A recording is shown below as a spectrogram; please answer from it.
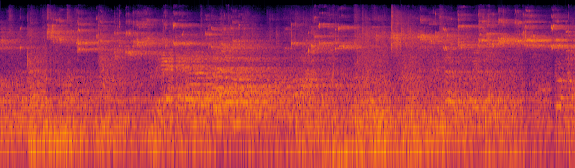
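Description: Basketball game sounds in a large gym hall: the ball bouncing on the court, short high-pitched squeaks of players' shoes, and players calling out, all echoing in the hall.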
